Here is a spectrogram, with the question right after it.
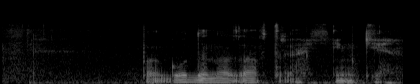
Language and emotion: Russian, sad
